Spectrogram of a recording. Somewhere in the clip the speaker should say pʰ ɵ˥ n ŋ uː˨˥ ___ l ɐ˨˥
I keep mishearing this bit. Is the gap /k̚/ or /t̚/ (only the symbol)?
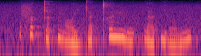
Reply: k̚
